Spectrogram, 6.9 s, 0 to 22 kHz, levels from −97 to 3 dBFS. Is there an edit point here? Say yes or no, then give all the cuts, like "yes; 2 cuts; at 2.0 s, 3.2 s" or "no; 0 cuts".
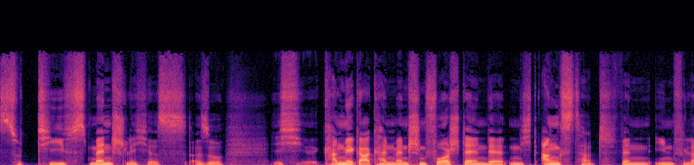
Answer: no; 0 cuts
